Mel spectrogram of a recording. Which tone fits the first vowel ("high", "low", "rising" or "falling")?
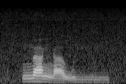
high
